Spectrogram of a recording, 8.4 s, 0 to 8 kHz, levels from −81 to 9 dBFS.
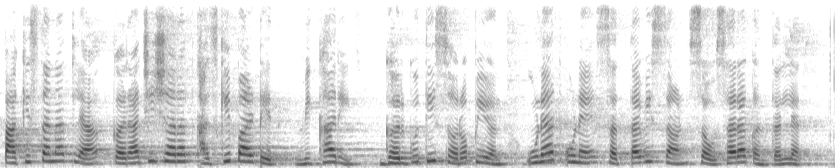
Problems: background sounds at intervals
